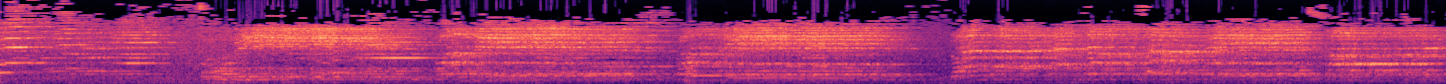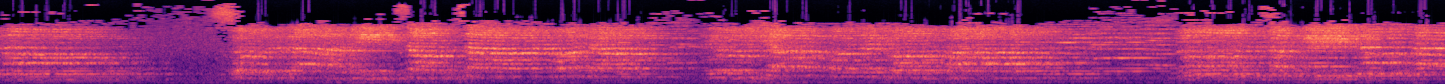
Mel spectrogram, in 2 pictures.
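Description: A church choir singing a hymn in sustained phrases separated by short pauses, with a longer break about two-thirds of the way through.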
